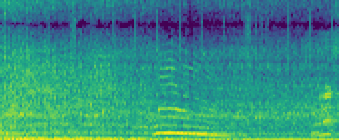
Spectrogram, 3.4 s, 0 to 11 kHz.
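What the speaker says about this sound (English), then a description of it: "So this is the stock exhaust, stock air filter." A 2024 Harley-Davidson Road Glide with stock exhaust and stock air filter, about 1,500 miles on it, runs close by with a steady, deep rumble. Rising and falling whines pass over it.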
